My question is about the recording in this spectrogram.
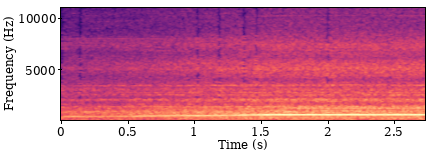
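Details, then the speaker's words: Wood lathe mistakenly left on the low-speed belt step: at the dial turned right up, motor whine rises in pitch then levels off low, topping out far below its 3,000 rpm maximum. "I've left my lathe on the lowered gear settings. So like maximum speed at the moment, if I turn mine right up,"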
